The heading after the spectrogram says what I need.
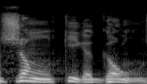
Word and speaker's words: Søren Kierkegaard: Bacanya seharusnya Søren Kierkegaard, saudara, karena ini bahasa Denmark.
